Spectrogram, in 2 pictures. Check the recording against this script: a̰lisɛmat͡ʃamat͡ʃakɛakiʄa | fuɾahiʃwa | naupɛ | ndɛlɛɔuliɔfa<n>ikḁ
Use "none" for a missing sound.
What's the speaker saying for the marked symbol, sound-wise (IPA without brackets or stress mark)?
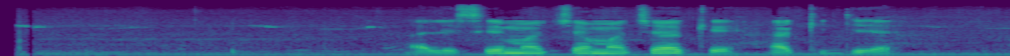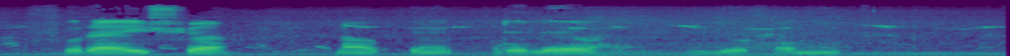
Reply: ɲ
